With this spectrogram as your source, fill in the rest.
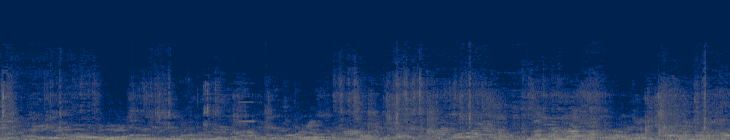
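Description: A crowd of men and women chatter nearby in a busy room.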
